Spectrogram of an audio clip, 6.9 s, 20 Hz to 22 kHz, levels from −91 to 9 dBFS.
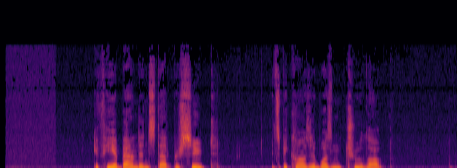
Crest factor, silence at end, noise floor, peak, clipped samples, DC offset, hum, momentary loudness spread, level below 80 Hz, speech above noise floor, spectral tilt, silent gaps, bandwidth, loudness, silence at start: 20 dB; 0.1 s; -60 dBFS; -8 dBFS; under 0.1%; under 0.1%; none; 12 LU; -48 dBFS; 34 dB; -6.5 dB/octave; none; 15.5 kHz; -26 LUFS; 1.4 s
